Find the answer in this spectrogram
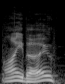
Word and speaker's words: Aibo: The Aibo, pronounced Aibo, nailed it, quickly caught on among robotics nerds and became an incredibly expensive but quite cool big kid's toy.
